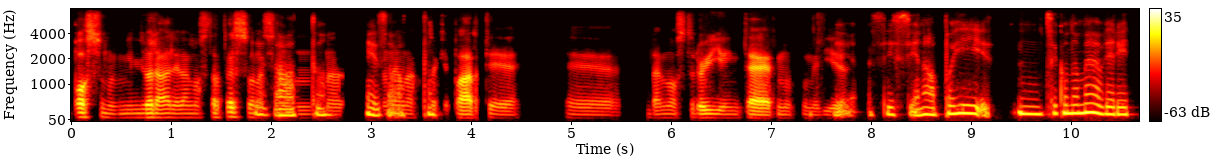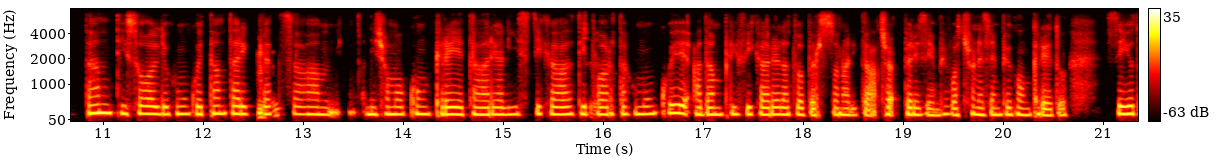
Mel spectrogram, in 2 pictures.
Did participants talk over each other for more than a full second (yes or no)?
yes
